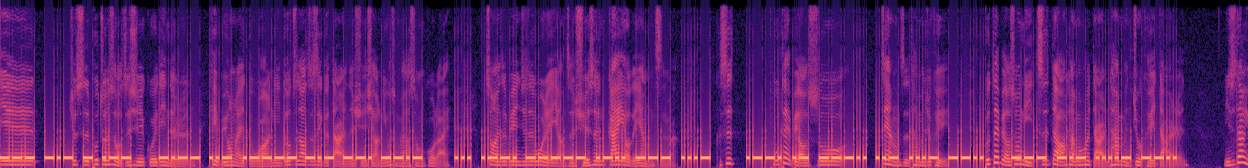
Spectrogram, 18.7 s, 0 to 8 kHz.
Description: Morse code, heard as a keyed tone, hand-sent with a paddle, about 25 wpm, 510 Hz, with speech in Chinese. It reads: … YU1KGQ SP0LOV PA8UVZ OK4Z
